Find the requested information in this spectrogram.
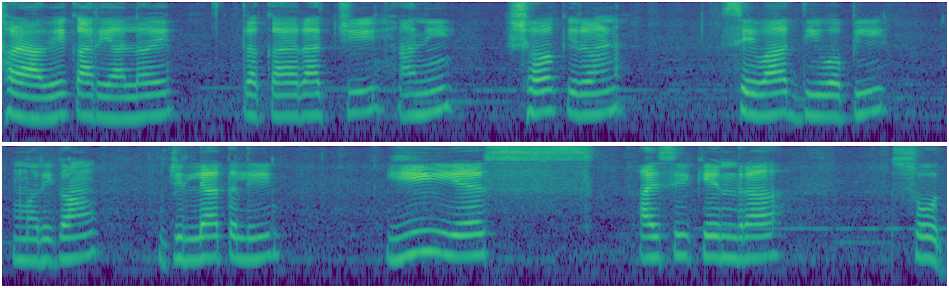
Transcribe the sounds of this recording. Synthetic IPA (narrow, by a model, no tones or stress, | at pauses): t̪ʰəɭaʋekaɾjaləj | pɾəkaɾat͡ɕiani | ɕəkiɾəɳ | seʋad̪iʋəpi | məɾiɡãw | d͡ʑiljat̪əli | ies | ajsikend̪ɾa | sod̪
